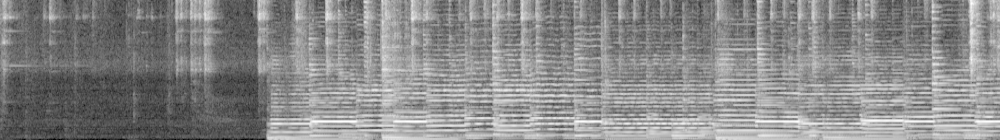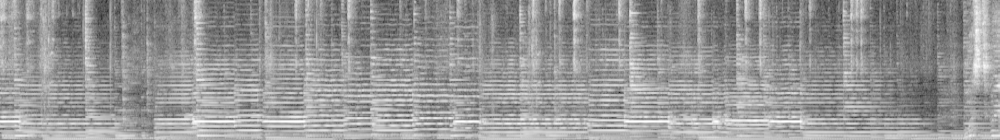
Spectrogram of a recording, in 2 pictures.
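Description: Near silence for about four seconds, then an acoustic guitar and a woodwind start together and play a song's instrumental introduction. A woman's voice begins singing right at the end.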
